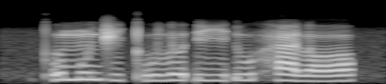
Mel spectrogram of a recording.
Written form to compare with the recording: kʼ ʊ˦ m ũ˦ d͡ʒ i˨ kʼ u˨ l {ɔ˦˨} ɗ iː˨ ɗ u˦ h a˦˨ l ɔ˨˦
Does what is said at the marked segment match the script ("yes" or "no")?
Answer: no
